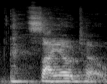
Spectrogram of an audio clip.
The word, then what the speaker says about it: Scioto: Scioto Scioto.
